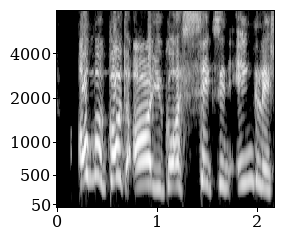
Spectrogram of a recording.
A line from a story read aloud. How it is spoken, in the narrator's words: shouted at him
